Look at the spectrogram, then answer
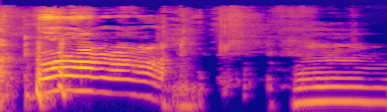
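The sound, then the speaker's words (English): A voice imitates reindeer noises: a loud, wavering moan that bends upward, a short gravelly grunt, then a steady low droning call held to the end. “If it's money you want, reindeer noises in the background.”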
